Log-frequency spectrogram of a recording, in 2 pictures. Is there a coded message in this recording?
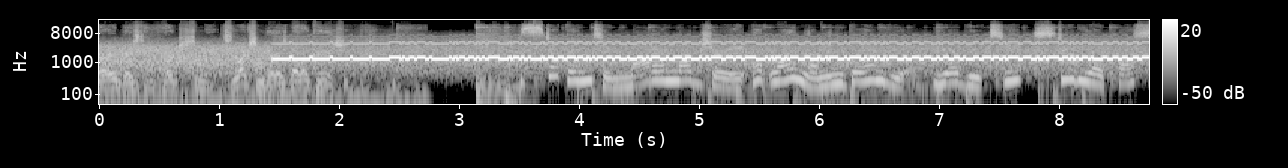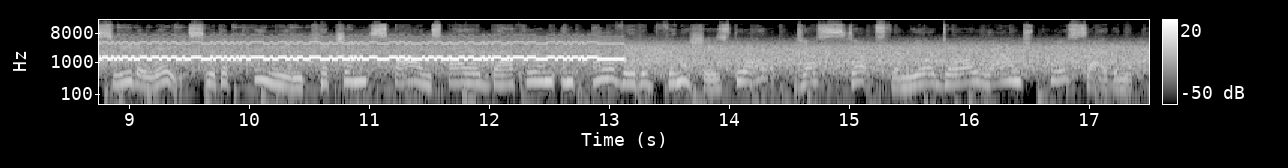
Yes: RTTY (45.45 baud, 170 Hz shift) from 1.4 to 13.1 s, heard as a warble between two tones, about 1360 Hz centre. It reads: SRODKI SLUZACE OSZCZEDZANIU ENERGII SA PODSTAWOWYM KLUCZEM DO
